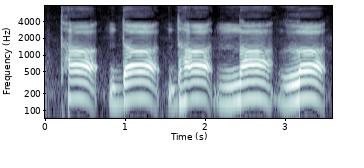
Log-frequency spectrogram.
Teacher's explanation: जीभ जो है दांत में, दंत में सटता है, टच करता है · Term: दंते वर्ण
